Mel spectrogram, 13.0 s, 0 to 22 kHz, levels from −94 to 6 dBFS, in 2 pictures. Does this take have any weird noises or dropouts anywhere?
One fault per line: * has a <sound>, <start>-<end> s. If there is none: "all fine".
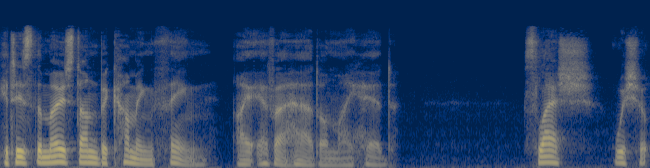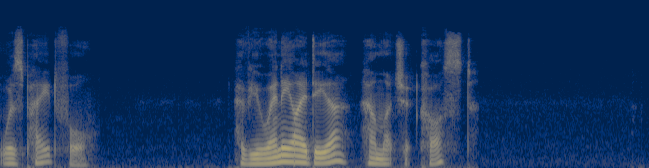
all fine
